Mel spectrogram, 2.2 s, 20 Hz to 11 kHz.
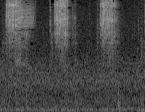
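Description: Ratchet wrench clicking in repeated back-strokes, three short bursts of clicks about 0.7 seconds apart, as it turns a fastener on the end of an inverted monotube coilover strut during reassembly.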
